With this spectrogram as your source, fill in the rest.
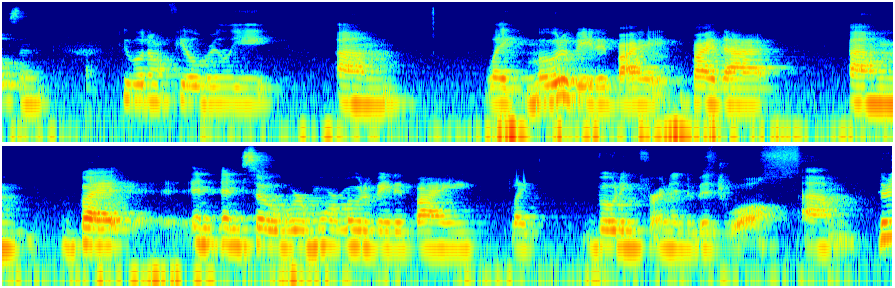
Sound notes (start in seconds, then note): none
